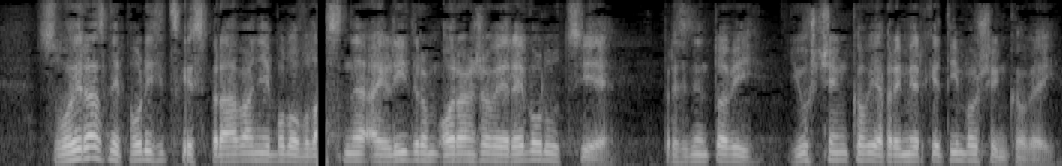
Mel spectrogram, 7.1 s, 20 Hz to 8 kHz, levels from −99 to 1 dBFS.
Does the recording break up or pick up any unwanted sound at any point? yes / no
yes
